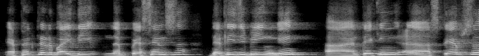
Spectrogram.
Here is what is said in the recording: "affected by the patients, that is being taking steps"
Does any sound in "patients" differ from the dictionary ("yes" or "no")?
yes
